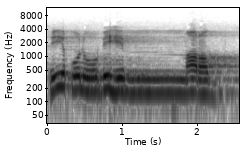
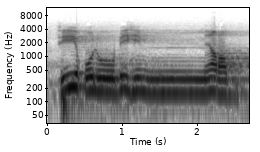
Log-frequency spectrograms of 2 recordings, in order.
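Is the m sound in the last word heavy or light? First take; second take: heavy; light. First: The m sound is heavy and thick. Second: The m sound is light and thin. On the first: The speaker calls it wrong. "اللي ما يحترز وش يقول؟ ... وهذا خطأ" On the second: The speaker calls it right. "ما مرققة بالشكل هذا"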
